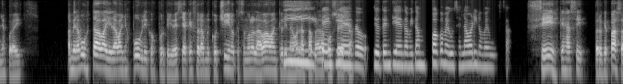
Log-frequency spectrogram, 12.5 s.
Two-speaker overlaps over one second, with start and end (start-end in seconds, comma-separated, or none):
5.6-7.1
